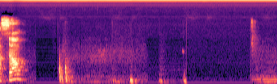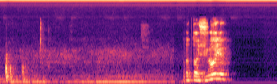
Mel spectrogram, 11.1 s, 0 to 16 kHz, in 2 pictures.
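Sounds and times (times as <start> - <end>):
low electrical hum: 0.0 - 11.0
soft low thumps: 1.2 - 3.8, 5.1 - 9.4.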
